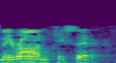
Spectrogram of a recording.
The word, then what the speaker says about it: Neron Kesar: The Hebrew spelling of his name is pronounced Neron Kesar.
